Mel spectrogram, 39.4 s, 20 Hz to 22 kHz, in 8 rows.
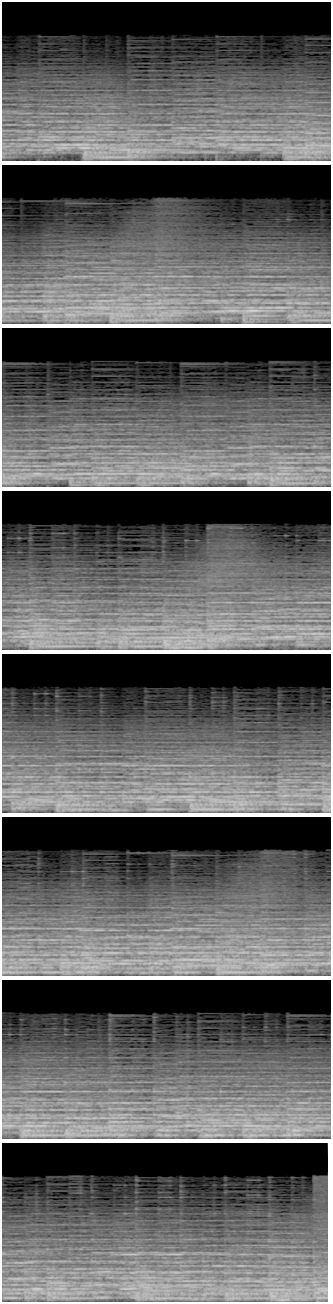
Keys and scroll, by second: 2.1 g, 4.8 KP_1, 10.7 s, 13.4 g, 14.8 s, 18.6 g, 28.3 a, 31.0 b, 31.3 s, 31.6 g.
